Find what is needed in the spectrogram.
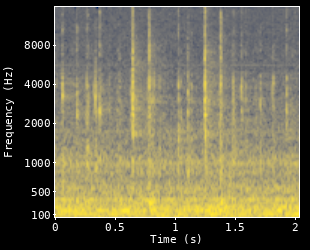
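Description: Computer keyboard typing: faint, quick, irregular keystrokes as a short phrase is typed, over a low steady hum.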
